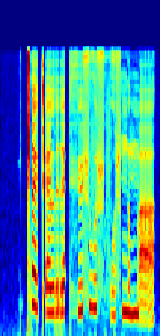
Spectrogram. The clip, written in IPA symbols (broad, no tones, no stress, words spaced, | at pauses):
ǁɛkʼɛlrɛʔ hyɬvuɬ fɔ̤ɬŋɘ ma̰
